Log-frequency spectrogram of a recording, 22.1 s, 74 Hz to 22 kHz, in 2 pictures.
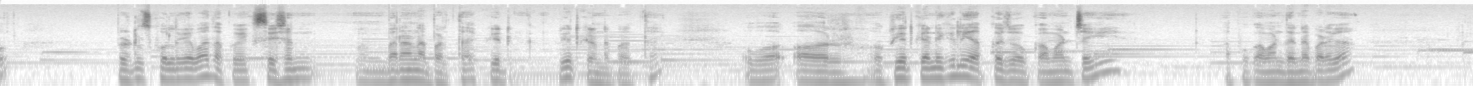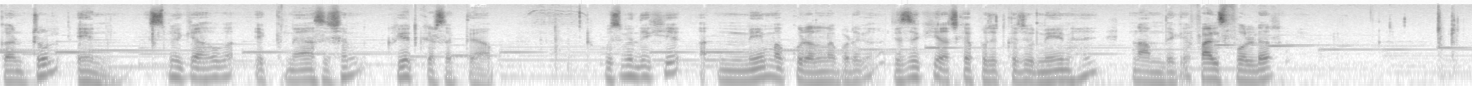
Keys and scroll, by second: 11.7 ctrl+n, 21.8 space.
